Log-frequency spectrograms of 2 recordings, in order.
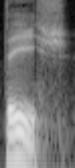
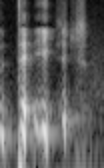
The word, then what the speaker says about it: Deesh: Deesh. – Fuck is a dish.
